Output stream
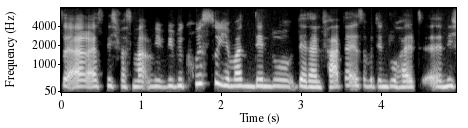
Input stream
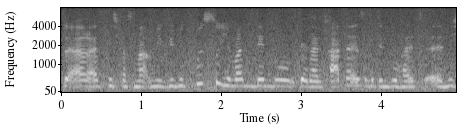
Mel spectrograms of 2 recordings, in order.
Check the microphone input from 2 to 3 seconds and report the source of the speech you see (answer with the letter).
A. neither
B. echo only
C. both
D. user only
B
